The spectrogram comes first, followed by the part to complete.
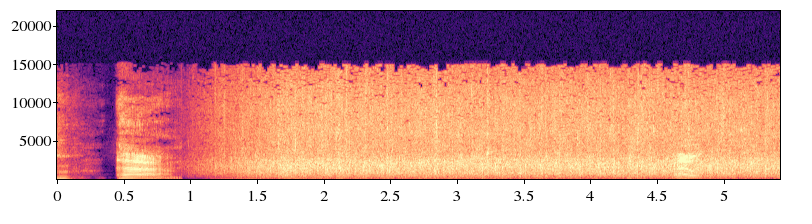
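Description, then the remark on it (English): An audience claps steadily in a dense, sustained wash of applause, preceded by a brief throat clearing; the clapping holds loud and even throughout. “Can we please stop the clapping? Can we stop the goddamn clapping?”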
